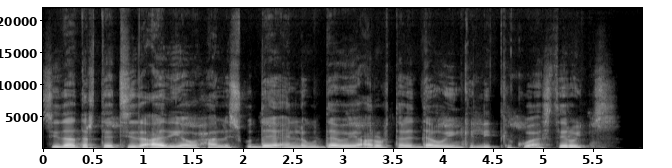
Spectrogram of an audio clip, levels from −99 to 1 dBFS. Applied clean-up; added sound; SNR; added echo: neural mask model Resemble Enhance denoiser.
